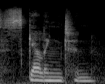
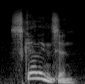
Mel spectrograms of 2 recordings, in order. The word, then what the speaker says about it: skeleton: No ing in skeleton.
